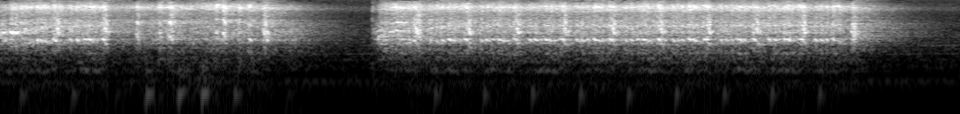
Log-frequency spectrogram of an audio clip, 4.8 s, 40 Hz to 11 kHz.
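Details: Chinese 125cc automatic quad with a newly fitted carburettor, choke on and old fuel drained. Two bursts of steady fast cranking with an even chuff, catching hints but not running; owner thinks the carb needs adjusting: cranks but won't start.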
